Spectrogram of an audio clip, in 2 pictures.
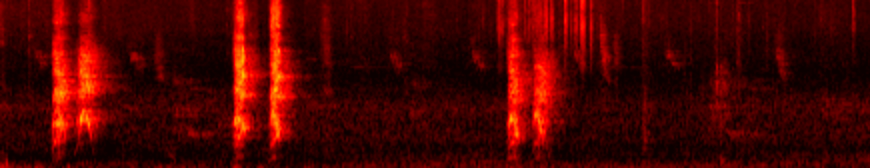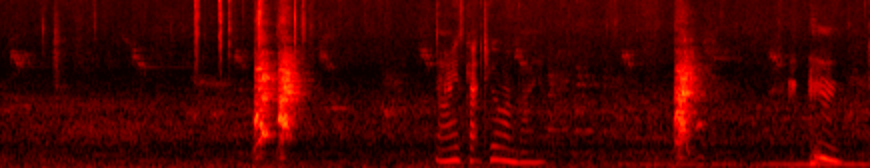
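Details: One-year-old black Miniature Schnauzer, close to a squirrel for the first time, giving sharp barks in short pairs and singles, with a man talking in between and urging the dog to be nice.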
